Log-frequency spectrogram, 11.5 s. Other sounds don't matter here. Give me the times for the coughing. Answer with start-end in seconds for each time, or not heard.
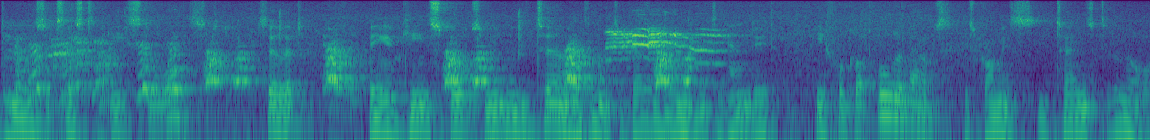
not heard.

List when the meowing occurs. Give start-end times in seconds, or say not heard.
0.0-0.8, 6.0-7.3.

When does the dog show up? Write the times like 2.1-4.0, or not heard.
0.1-7.0.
